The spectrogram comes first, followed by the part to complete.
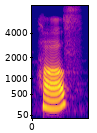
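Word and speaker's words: half: learn बल बल bell L अक्षर एफ के और एम से पहले अपनी आवाज खो देता है जैसे कि काफ कफ हाफ हाफ वक वक टॉक टॉक कम कम कम Fock balm balm balm palm palm palm तो अब बारी आती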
